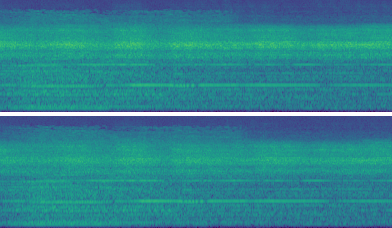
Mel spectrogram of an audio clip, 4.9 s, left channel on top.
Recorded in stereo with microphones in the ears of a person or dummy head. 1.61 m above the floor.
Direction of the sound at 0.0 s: 20° left (ahead or behind).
